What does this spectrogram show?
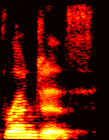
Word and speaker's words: Brunges: Brunies, the past life, the Akashic Brunches. records. We say Brunges. Brunges.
